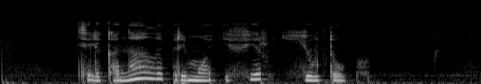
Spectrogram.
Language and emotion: Russian, neutral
